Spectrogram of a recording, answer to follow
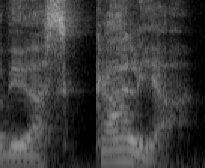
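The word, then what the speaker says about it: διδασκαλία: de buena salud y la palabra doctrina en el griego se pronuncia algo parecido a didascalia y se traduce a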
